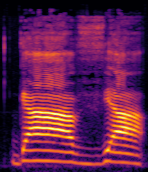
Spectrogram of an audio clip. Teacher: Ditongo crescente, que é aquele que vai da semivogal para vogal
